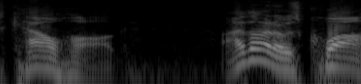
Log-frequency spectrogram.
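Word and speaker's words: Quahog: by the way Micah tweets us the correct pronunciation of q ua h OG it's Cal hog I thought it was qua hog I actually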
